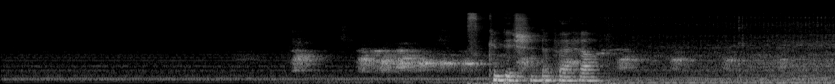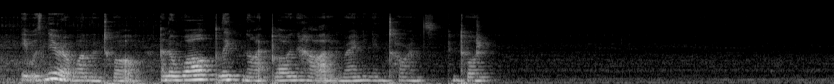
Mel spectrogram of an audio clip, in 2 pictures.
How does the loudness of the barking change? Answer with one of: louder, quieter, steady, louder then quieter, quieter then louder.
quieter.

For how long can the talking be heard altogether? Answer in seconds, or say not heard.
6 s.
